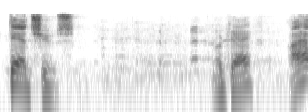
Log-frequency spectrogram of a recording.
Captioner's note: laughter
